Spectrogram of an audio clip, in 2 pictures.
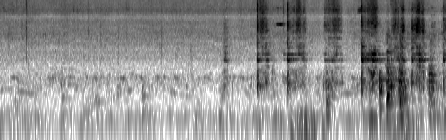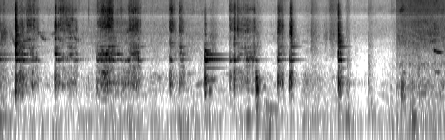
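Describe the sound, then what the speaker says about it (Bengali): Boiled yard-long beans stir-fried with magic masala in a village kitchen: a quiet low sizzle at first, then repeated scraping and clattering strokes of a spatula against the pan over continuous frying hiss, close and fairly loud. "তো এই যে আমার বরবটি ভাজা হয়ে গেছে"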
